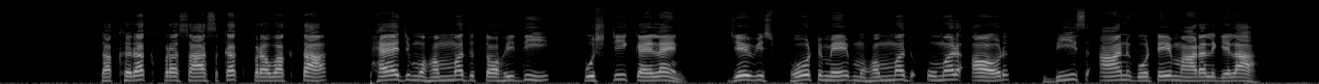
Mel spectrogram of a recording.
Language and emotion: Maithili, neutral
